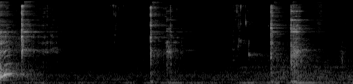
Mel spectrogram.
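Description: A spoon stirs a small mixture of water and powder in a home remedy preparation, giving a few sharp clinks against the container at irregular intervals, close and fairly quiet with no talk.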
